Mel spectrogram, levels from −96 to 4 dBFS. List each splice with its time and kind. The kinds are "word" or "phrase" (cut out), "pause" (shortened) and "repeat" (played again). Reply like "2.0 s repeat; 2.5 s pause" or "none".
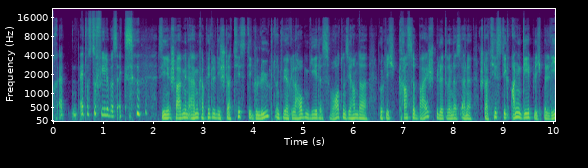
8.5 s pause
